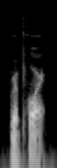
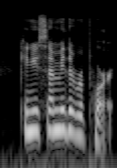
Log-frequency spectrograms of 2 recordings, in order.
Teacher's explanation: The stress lands heavily on the second half.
